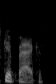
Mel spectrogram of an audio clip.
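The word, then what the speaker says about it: Skippack: Ann, how do you pronounce Skipack? Is that right? – You got it right.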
